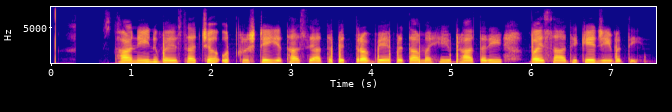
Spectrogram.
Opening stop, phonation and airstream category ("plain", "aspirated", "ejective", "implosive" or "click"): aspirated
